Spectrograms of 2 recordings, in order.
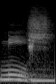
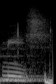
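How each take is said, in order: No difference in how they are said.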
